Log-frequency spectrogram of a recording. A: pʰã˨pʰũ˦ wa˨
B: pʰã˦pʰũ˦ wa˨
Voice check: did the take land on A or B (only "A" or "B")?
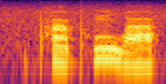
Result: A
